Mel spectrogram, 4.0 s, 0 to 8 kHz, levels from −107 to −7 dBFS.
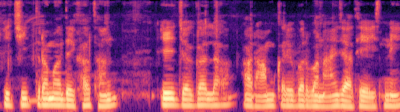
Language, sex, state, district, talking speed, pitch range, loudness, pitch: Chhattisgarhi, male, Chhattisgarh, Jashpur, 210 wpm, 110-125 Hz, -17 LUFS, 115 Hz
